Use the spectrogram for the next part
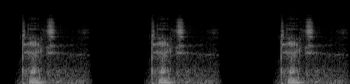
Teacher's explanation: he's almost whispering it at the end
